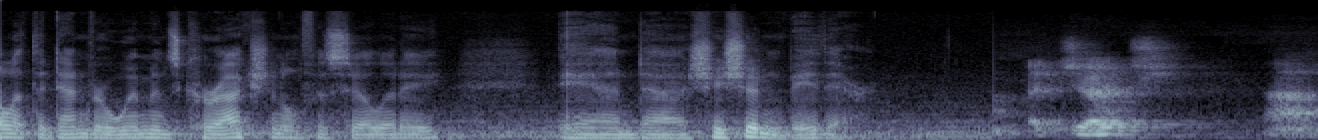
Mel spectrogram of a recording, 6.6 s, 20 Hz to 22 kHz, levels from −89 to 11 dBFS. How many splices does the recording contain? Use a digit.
1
